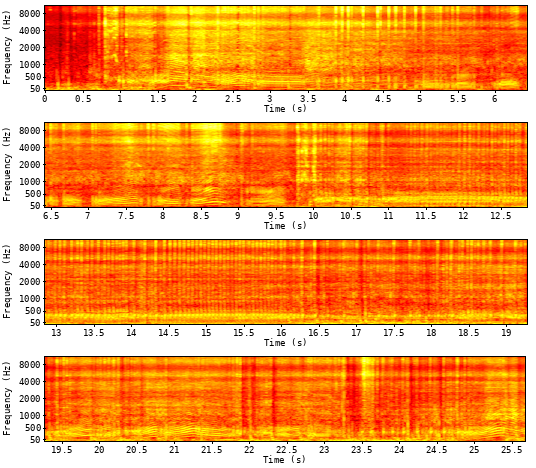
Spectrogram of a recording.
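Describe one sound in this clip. A motorbike engine revs up and down close by.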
